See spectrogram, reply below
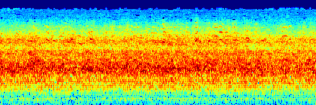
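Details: Massed honking of geese returning to the marsh at Kabukuri-numa at dusk, the whole flock calling together in a steady, unbroken roar of overlapping voices.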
